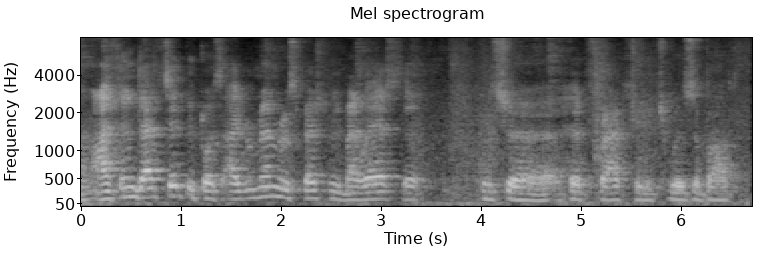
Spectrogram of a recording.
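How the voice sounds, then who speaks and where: A man talks at a moderate pace, and noticeable background noise is present. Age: 80s+. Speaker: retired physician. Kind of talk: interview answer. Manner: halting, hesitant.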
